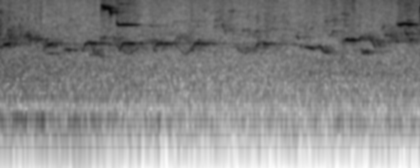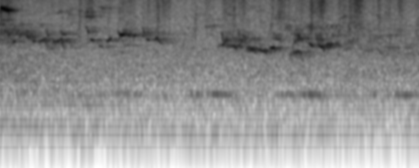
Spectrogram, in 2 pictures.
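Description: Faint birdsong: several birds chirping and warbling in short, repeated phrases over a quiet outdoor background.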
